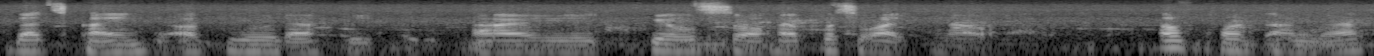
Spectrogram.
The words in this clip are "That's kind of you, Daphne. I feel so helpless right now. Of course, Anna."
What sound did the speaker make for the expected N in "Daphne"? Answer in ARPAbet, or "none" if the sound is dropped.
none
